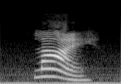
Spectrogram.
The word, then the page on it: lai4: pinyin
